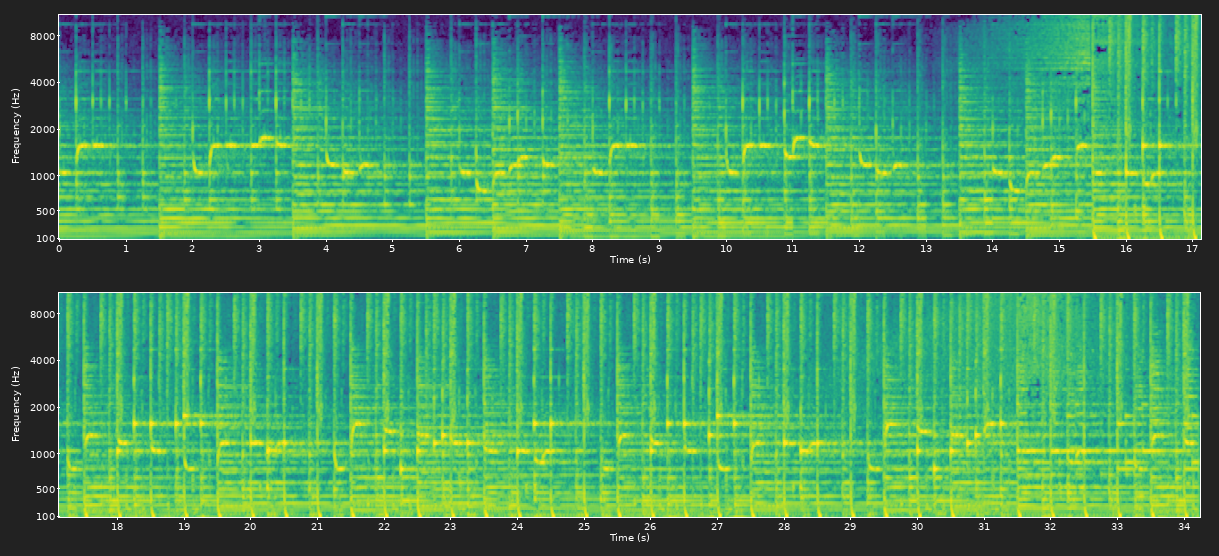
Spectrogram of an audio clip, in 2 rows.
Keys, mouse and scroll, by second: 2.4-4.0 drag, 4.3 drag, 4.6 middle drag, 5.0 click, 5.6-7.8 alt+middle drag, 7.9 `, 10.6 ctrl+s, 12.1 shift+middle click, 12.5-13.3 alt+middle drag, 13.8 `, 14.3 shift+a, 17.5 shift+middle click, 19.5 s, 20.4 g, 21.1 Tab, 21.5 a, 21.6 a, 22.2 e, 22.6 z, 24.2 click, 24.4 Tab, 24.6 s, 26.9 Tab, 27.7 click, 28.6 Tab, 29.5 s, 31.7 Tab, 33.3 Tab, 34.0 g.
